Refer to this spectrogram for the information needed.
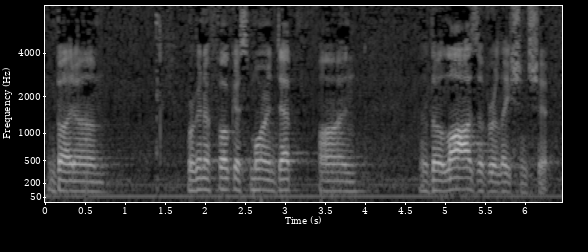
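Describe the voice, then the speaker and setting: A man in his late thirties preaching a sermon to a congregation with children, halting and repeating words, with many ums. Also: on the low side, fairly even intonation. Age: 30s. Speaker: pastor. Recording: reverberant hall, faint ambient noise.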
